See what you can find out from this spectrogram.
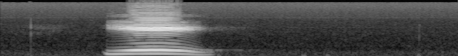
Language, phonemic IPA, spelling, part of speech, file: Tamil, /eː/, ஏ, character / interjection / noun, Ta-ஏ.ogg
- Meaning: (character) The eighth vowel in Tamil; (interjection) exclamation inviting attention; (noun) 1. increase, abundance 2. looking upward 3. pile, row, tier, series 4. pride, arrogance 5. arrow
